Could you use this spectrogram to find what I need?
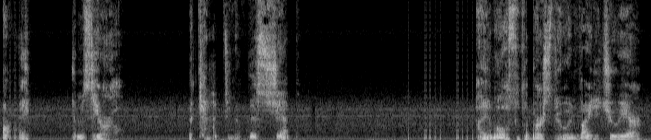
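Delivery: low, half-whispered sinister voice; cold eerie voice. Acted. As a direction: speak low and cold, like a menacing captain. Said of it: "The voice was harsh".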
